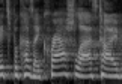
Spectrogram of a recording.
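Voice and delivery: ordinary delivery

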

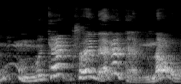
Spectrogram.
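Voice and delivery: very high, smug, preachy voice with swooping pitch. Complaining that the character is smug, imitating Yoda. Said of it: "he's like".

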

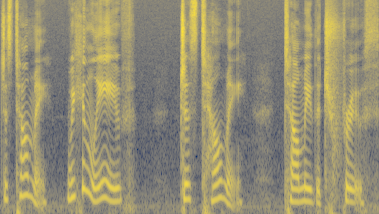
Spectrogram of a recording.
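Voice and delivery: put-on quiet, subtly threatening brutish voice. Retelling a book character's calm demand for the truth: imitating a quiet, subtly threatening brute. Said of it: "just very quietly".

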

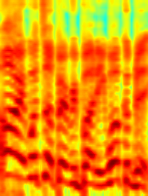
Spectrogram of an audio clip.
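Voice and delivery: shrill yelling at a very high pitch. A host mimics the opening he used to do, mock yelling intro. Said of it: "I'm trying to not yell".

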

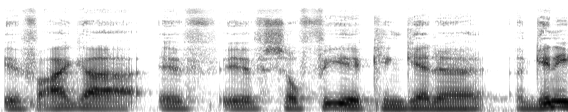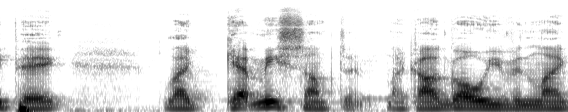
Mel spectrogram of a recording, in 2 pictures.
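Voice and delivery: ordinary talk, nothing marked

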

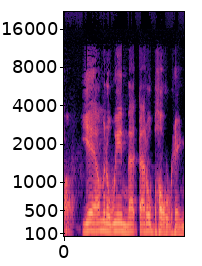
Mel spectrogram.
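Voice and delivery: put-on bland, flat, plain everyday American accent. Quoting how he talked back then, in a bland normal american accent. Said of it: "he just spoke with his normal American accent, which makes it even more bland".

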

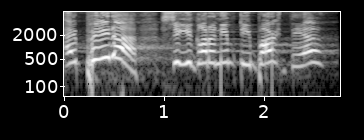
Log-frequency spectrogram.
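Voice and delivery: very loud, high-pitched, booming shout. Retelling a story, acting out a call to a man with an empty boat: retelling a shout. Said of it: "And Jesus shouts out".

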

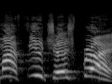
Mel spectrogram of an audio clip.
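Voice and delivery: firm, emphatic, sincere-sounding delivery.

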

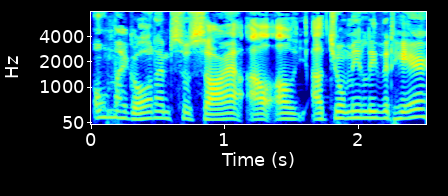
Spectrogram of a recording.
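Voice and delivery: put-on, high, overly polite, tripping over words. Retelling being told off by a cinema kid over popcorn, mock overly polite apology. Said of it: "but I was overly polite".

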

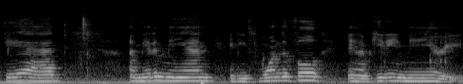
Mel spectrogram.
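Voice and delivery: put-on slow, childlike little girl voice. Retelling a scene where a father pictures his grown daughter speaking, little girl voice. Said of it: "in a little girl voice".

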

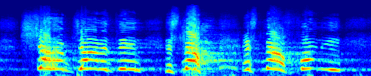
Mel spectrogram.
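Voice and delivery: put-on yelling. Retelling what they yelled in the moment, retelling a yell. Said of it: "I was yelling".

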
